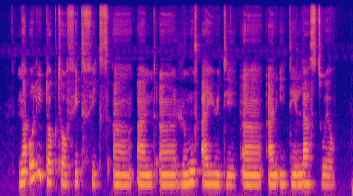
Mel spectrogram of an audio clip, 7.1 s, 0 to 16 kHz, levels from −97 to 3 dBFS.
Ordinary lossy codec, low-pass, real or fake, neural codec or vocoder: none; 14.4 kHz; fake; vocoder, 44.1 kHz, 128 mel bands every 256 samples, BigVGAN v2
